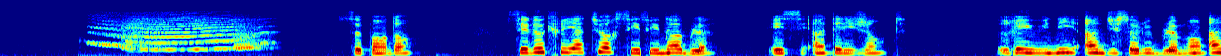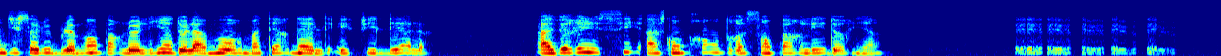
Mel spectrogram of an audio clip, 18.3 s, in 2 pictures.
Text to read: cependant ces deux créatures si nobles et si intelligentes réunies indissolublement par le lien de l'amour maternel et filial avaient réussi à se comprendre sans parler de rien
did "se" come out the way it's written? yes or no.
no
